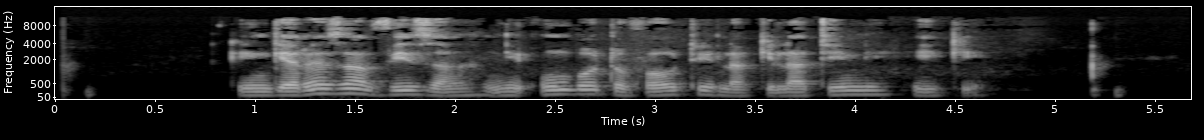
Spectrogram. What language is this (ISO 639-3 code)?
swa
